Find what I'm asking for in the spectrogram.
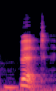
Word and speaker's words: bit: The word bit has this very unique sound, bit. It's something kinda like bit, or something between these two things, right? Bit. All right, it's different from beat.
